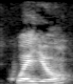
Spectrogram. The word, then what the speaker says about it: cuello: Cuello, remember in Spanish, cuello, the double L is pronounced as a Y, so it's cuello.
